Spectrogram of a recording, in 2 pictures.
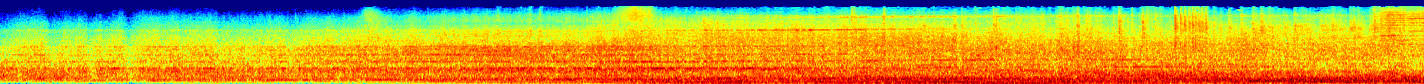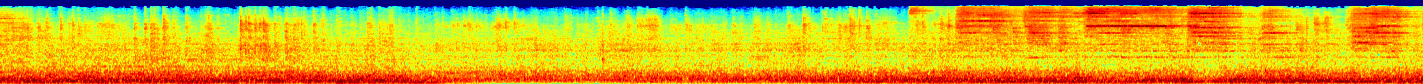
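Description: A DB Cargo freight train passing: the rumble grows louder as it approaches, then the wagons' wheels click over rail joints. From a few seconds before the end, high-pitched wheel squeal sets in.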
